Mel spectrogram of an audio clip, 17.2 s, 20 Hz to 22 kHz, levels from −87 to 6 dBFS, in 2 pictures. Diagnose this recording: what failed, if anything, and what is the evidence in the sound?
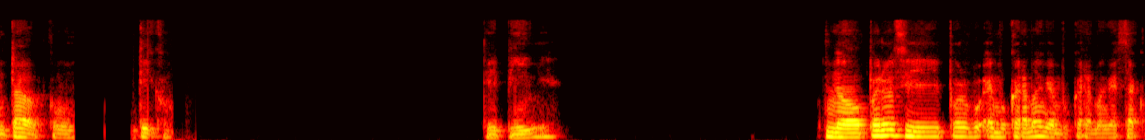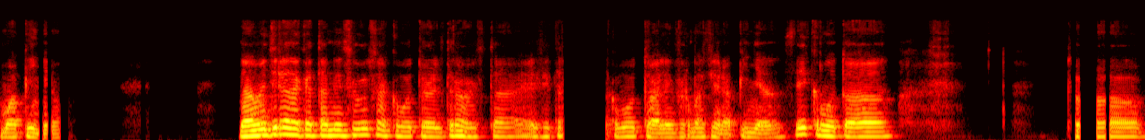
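The failure is a digital broadcast dropout at the receiver's decoding stage. The speech mutes with a quick fade of about 8 ms at 0.55 to 0.79 s and 12.81 to 13.14 s. It breaks into several short holes across 4.36 to 4.82 s, 8.87 to 9.85 s and 16.62 to 16.98 s. The receiver is throwing away frames that fail their checks and staying muted until clean ones arrive, and the gap lengths fit 32 ms frames. Whatever was said in those holes is gone.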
